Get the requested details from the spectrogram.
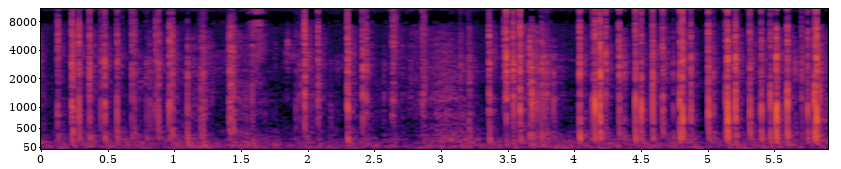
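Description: Long nails tap rapidly on the sides of a clear plastic jar full of embroidery thread skeins, held in both hands. The taps are short, crisp plastic clicks with a faint crinkle, coming in quick irregular bursts that grow denser and louder toward the end.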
